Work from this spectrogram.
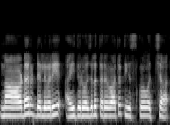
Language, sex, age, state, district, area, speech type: Telugu, female, 60+, Andhra Pradesh, East Godavari, rural, read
